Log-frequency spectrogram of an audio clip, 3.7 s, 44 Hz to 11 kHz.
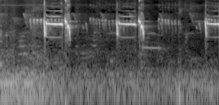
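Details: A male prinia, described as a happy male, sings loud, sharp phrases roughly every 1.2 seconds, each opening with a thin high buzzy run before a bright, ringing, slurred note.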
